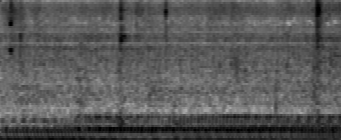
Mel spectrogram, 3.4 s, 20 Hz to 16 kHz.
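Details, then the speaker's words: 2008 Smart ForTwo, first run on a new engine, smoke now easing as debris burns off, cooling system being bled: steady, even low idle rumble with no ticking, knocking or misses; idling smoothly and healthy. "there we go not smoking as much anymore"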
